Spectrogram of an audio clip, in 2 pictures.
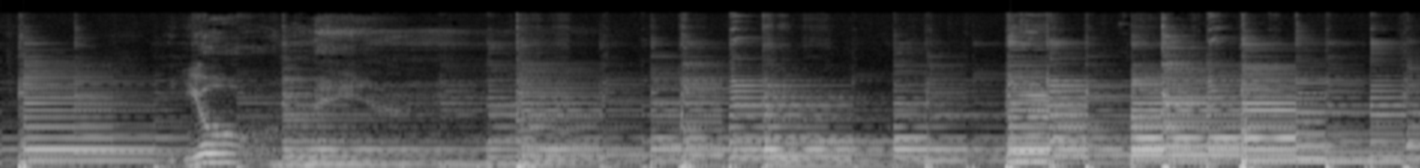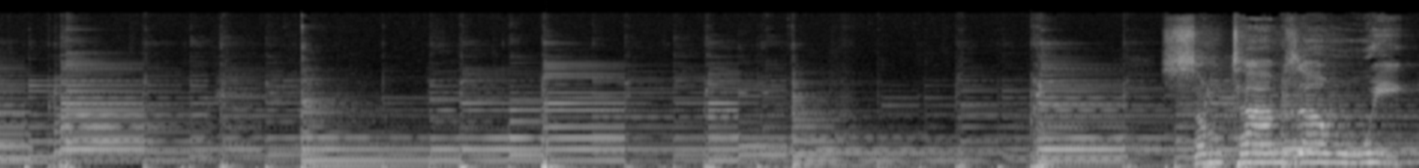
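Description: Steel-string acoustic guitar played solo in an instrumental passage, a steady run of plucked and strummed notes.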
